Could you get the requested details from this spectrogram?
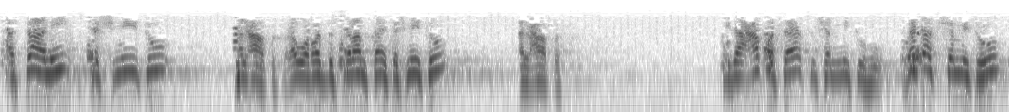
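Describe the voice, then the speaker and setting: Husky high-voiced man teaching in a hall. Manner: asks questions and answers them himself. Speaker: Islamic teacher. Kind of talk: religious lesson. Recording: muffled lo-fi with long hall echo.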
